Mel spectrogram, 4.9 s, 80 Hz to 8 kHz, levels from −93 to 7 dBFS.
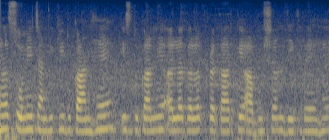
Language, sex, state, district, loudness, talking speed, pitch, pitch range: Hindi, female, Maharashtra, Gondia, -19 LUFS, 205 wpm, 225 Hz, 215-235 Hz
